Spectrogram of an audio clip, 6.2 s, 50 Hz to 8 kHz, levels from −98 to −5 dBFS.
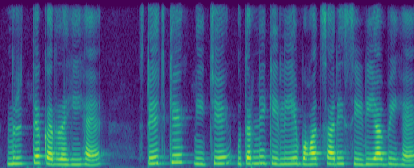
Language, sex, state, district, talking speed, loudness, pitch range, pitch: Hindi, female, Bihar, Gaya, 145 wpm, -24 LUFS, 255-290 Hz, 275 Hz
